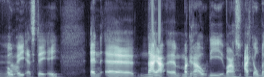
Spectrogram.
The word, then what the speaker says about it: Magrão: Magrão. – Nou, perfect. – Echt waar? – Ja, Gerson Magrão, want zo spreek je het uit.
